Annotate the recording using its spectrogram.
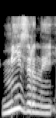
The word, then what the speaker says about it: мизерный: Мизерный или мизерный? – Ой, ну, по долгу своей службы с этим словом я сталкивался. И, конечно, не без э, удивления узнал, что нормой является вроде как мизерной.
